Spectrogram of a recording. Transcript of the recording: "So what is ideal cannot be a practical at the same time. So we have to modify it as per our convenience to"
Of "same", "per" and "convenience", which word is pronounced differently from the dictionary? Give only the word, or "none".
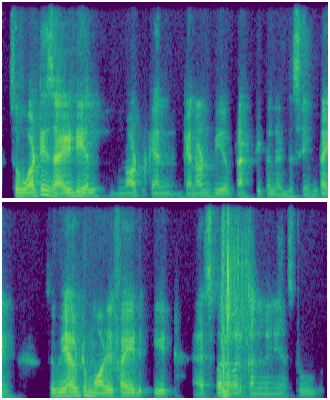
per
